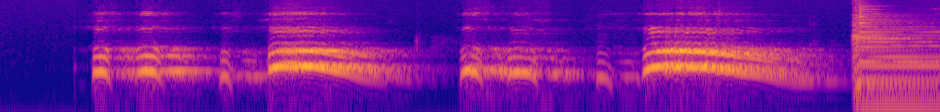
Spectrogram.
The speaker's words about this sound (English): Watch out. Here comes that pesky owl.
